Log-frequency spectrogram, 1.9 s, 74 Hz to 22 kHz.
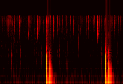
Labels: {"label": "biophony, double pulse", "recorder": "SoundTrap 300"}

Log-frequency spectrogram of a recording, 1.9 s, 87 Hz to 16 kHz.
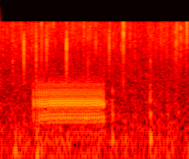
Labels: {"label": "biophony, croak", "recorder": "SoundTrap 500"}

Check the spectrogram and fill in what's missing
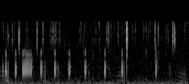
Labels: {"label": "biophony, knock croak", "recorder": "SoundTrap 300"}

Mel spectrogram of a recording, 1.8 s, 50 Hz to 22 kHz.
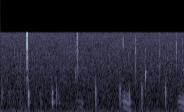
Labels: {"label": "biophony, knock croak", "recorder": "SoundTrap 300"}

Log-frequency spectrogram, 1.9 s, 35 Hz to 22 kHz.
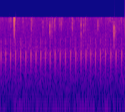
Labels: {"label": "biophony, rattle", "recorder": "SoundTrap 500"}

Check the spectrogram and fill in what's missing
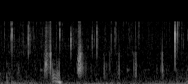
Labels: {"label": "biophony, knock croak", "recorder": "SoundTrap 300"}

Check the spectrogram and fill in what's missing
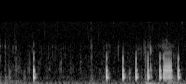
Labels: {"label": "biophony, knock croak", "recorder": "SoundTrap 300"}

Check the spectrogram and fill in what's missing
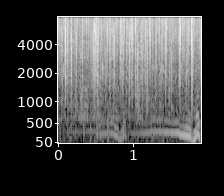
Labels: {"label": "biophony, cascading saw", "recorder": "SoundTrap 600 or HydroMoth"}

